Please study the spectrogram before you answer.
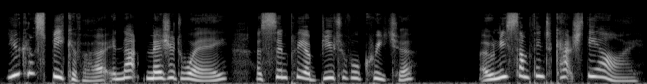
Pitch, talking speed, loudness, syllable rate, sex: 265 Hz, 175 wpm, -18 LUFS, 5.6 syllables/s, female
